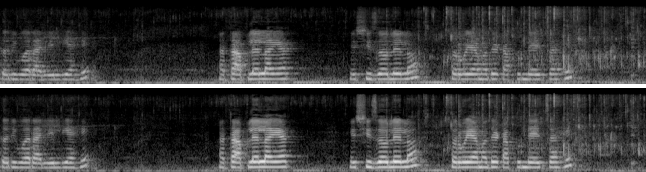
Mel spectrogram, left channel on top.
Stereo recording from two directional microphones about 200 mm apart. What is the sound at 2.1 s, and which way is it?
Speech, 30° right (ahead or behind).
